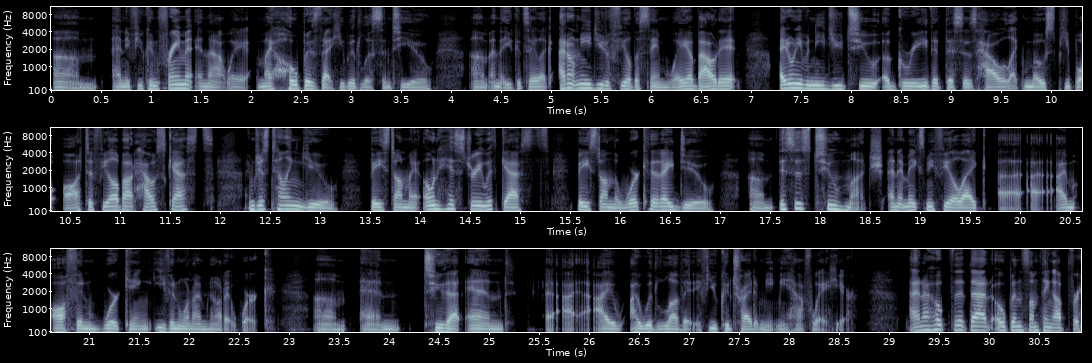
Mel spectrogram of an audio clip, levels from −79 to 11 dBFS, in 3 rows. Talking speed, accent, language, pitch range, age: 245 wpm, American, English, 115-150 Hz, 20-39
